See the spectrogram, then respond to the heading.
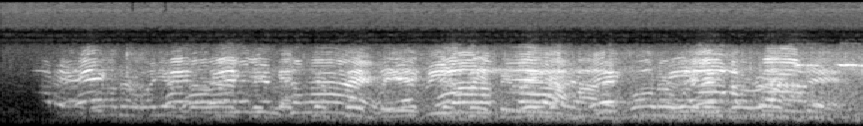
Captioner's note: newspaper boys shouting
